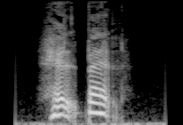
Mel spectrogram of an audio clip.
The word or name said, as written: halbal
